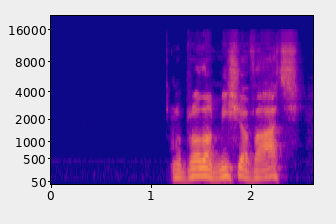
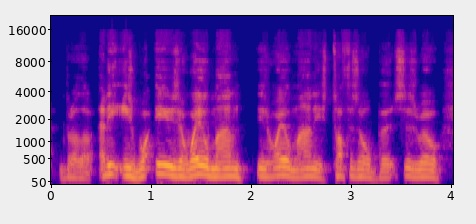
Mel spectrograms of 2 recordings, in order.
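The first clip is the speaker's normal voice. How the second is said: ordinary talk, nothing marked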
